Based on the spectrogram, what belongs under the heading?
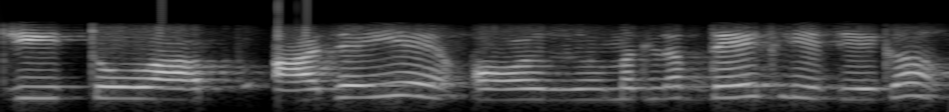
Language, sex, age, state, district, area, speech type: Hindi, female, 18-30, Madhya Pradesh, Betul, urban, conversation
